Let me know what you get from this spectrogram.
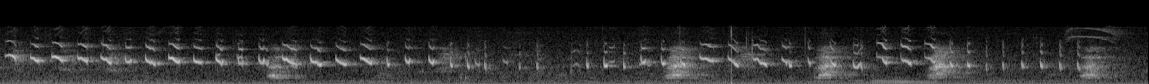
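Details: Litter of Westie/Maltese cross puppies, three weeks old, giving rapid chirping whines about twice a second, thin squeaky cries from several pups together, with a few soft rustling bursts.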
